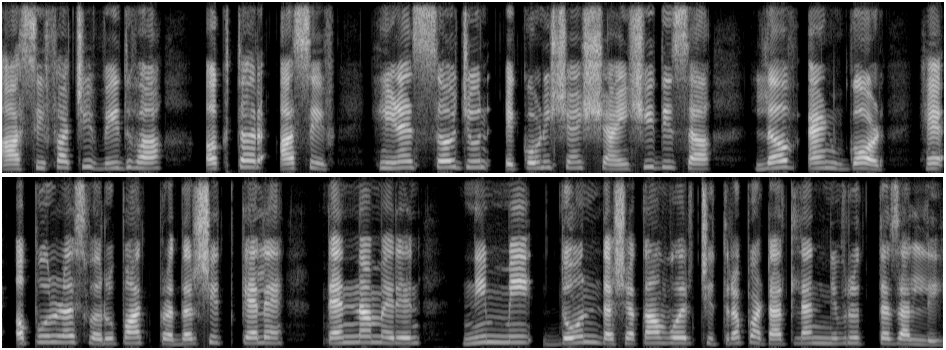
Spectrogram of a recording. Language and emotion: Goan Konkani, neutral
